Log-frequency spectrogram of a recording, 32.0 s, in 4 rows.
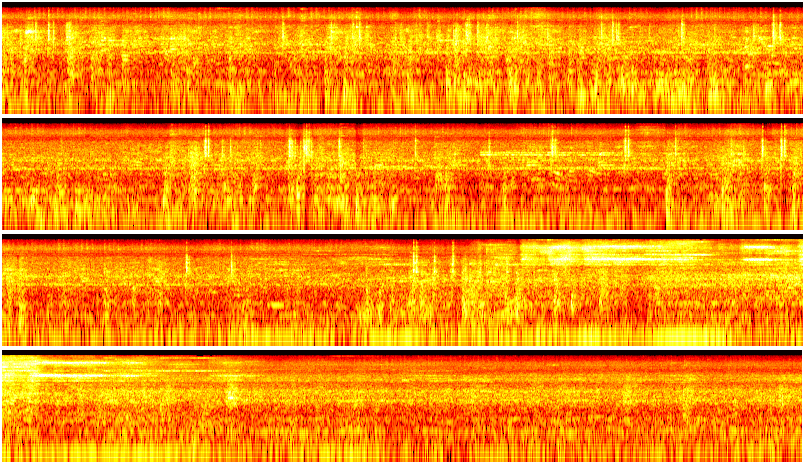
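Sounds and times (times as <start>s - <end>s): train wheels rumbling: 0.0s - 32.0s
wheels clacking over rail joints: 0.0s - 32.0s
high-pitched wheel squeal: 20.9s - 26.6s.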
